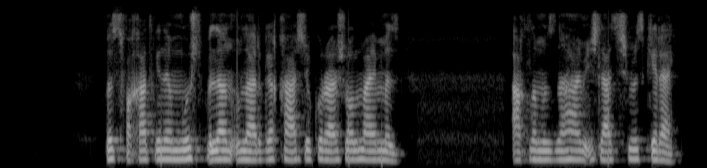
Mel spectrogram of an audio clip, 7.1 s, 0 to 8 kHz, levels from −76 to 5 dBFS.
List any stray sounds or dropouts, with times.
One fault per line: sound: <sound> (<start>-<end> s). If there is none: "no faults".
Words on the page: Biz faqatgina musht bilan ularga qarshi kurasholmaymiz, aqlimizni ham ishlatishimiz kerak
no faults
